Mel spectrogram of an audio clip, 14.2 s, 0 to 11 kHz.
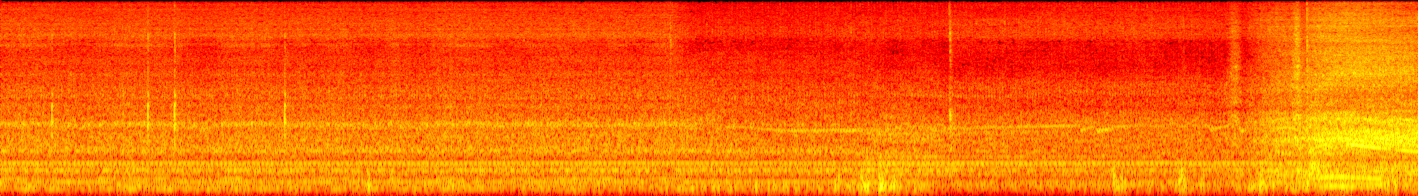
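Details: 2003 Mazda Tribute V6 at idle: slightly uneven, lumpy beat from a cylinder misfire; owner suspects leaking valve cover gaskets let oil into the spark plug wells so the coils arc.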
